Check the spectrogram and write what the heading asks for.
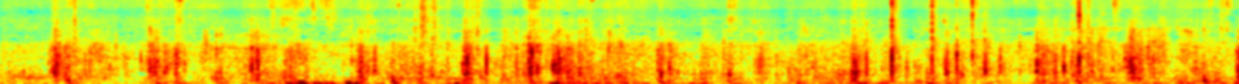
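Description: Footsteps on a dry, sandy dirt track: two or more people walking, their steps coming as faint, irregular scuffs and crunches.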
